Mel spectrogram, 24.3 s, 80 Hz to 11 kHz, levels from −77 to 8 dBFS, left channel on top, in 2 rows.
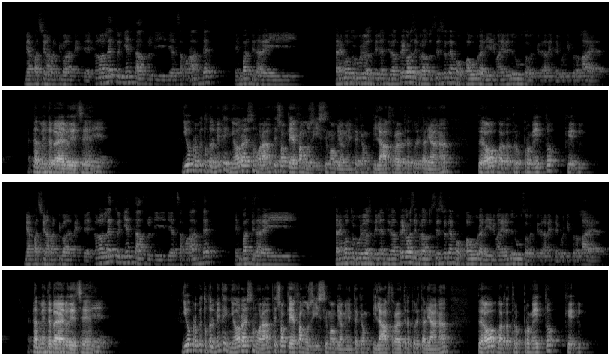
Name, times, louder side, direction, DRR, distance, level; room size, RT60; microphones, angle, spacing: voice 1, 0.5-4.2 4.7-5.9 6.7-12.0 12.8-13.7 13.9-14.2, right 1 dB, 45° right, -2 dB, 0.8 m, -39 dB
voice 2, 12.8-14.0 15.8-21.1 21.7-23.7, right 4 dB, 70° right, 6 dB, 0.5 m, -27 dB
3.0 x 3.0 x 3.9 m, 0.62 s
head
